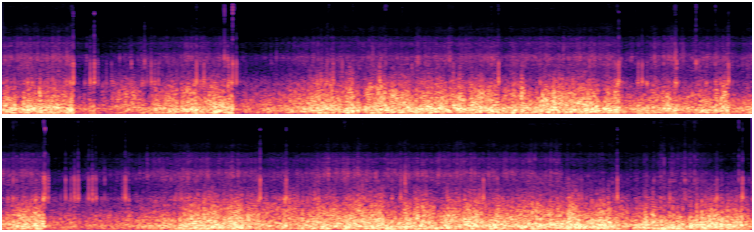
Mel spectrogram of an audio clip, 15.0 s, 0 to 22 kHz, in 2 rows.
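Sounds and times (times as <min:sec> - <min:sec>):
light ticks: 0:00.0 - 0:15.0
strong wind buffeting microphone: 0:00.0 - 0:15.0.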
